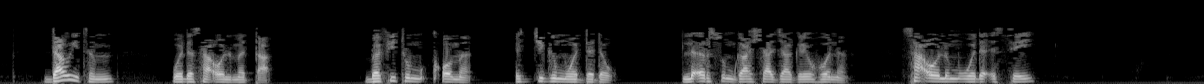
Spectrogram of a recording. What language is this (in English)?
Amharic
